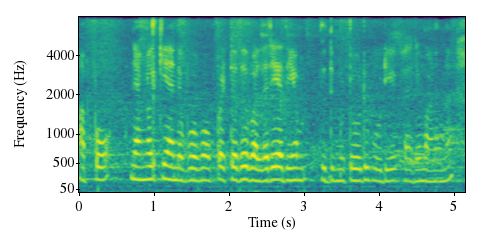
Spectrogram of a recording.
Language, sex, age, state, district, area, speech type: Malayalam, female, 18-30, Kerala, Idukki, rural, spontaneous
